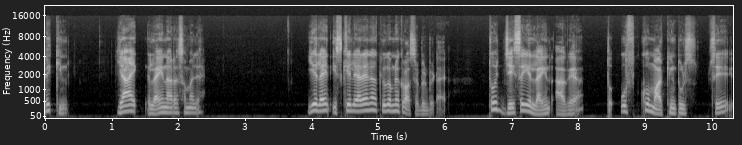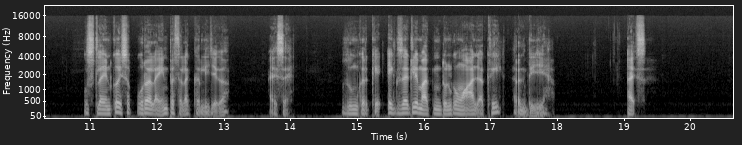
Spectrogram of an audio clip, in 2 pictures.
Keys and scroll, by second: 0.5 ctrl+d, 1.1 ctrl+space, 5.2 ctrl+alt+space, 7.1 ctrl+alt+space, 8.9 m, 14.2 ctrl+space, 16.2 ctrl+shift+space, 17.3 ctrl+space.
